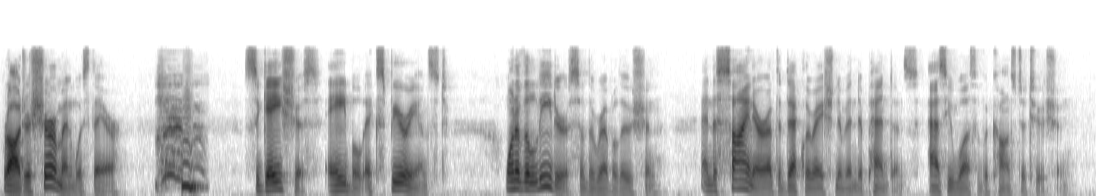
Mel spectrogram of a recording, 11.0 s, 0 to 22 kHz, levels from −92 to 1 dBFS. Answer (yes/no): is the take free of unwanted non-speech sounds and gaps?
no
